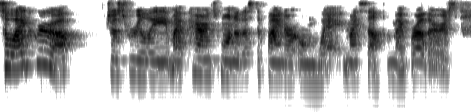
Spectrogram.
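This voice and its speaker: Speaking in a Northern Irish accent, a woman uses a medium pitch and lively intonation. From Northern Ireland. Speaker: spiritual coach. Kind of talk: interview. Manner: loud.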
